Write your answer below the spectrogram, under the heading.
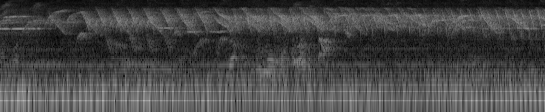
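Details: Several canaries at a singing contest, replayed as training practice; a continuous wall of high, rapid chattering trills with brief lower notes midway and a humming background.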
